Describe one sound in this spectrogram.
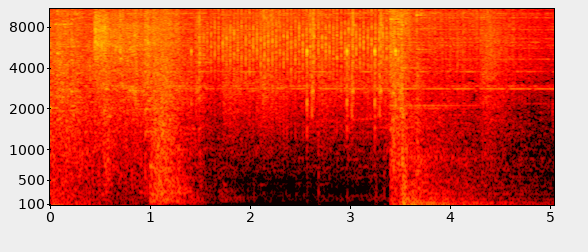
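A heavy blast booms and rumbles.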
